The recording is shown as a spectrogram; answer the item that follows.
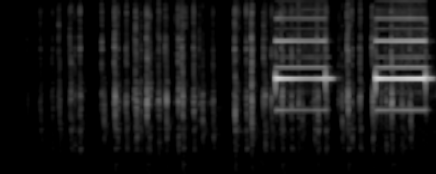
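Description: Typing on a laptop keyboard in quick clicks, then two electronic alert beeps, each a steady high tone about half a second long, one after the other. The beeps are a high blood sugar alarm.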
